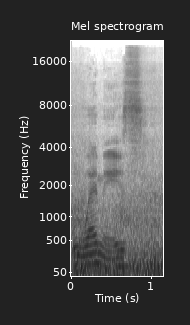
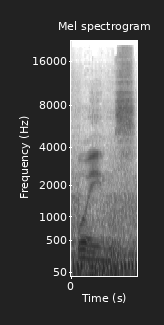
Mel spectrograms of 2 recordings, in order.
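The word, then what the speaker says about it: Wemyss: Also, I found out that Wemmies, and I think that's how I pronounced it in the Danesford video, is actually pronounced Weems, so forgive me for that.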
